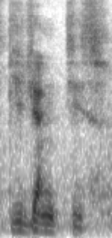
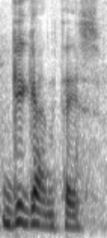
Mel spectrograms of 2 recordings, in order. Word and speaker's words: Gigantes: So how do I say los gigantes? Gigantes. So it's two G's, not gigantes and not gigantes. Gigantes.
